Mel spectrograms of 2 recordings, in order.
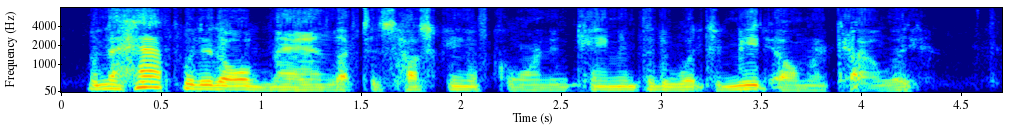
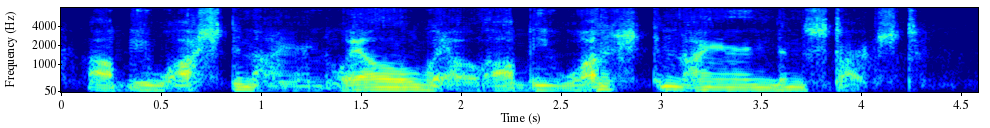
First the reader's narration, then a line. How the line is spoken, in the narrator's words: When excited or surprised by anything, he smiled vaguely and muttered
